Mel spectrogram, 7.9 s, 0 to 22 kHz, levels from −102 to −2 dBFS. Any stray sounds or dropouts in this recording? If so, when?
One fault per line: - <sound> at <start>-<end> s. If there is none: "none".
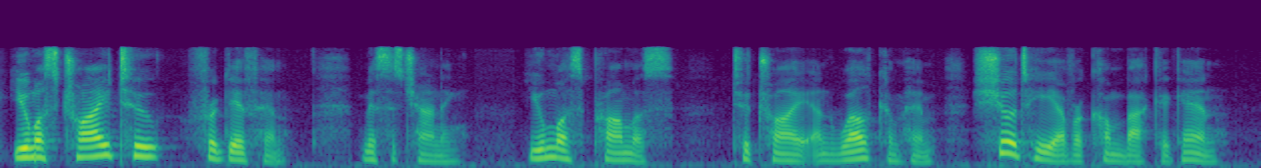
none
